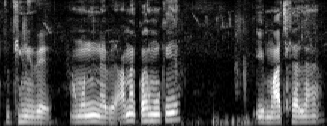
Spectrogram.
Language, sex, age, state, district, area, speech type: Odia, male, 18-30, Odisha, Balangir, urban, spontaneous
